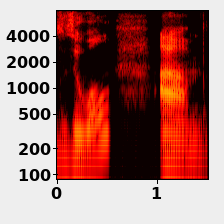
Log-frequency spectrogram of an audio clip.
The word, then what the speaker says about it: XUL: The older ones will say XUL or it's pronounced Zool, which tells us that it was created when we used the desktop application for Evergreen Indiana.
